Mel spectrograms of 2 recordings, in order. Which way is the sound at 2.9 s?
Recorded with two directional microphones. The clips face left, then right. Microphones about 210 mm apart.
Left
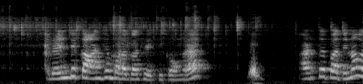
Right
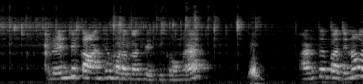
50° left (ahead or behind).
